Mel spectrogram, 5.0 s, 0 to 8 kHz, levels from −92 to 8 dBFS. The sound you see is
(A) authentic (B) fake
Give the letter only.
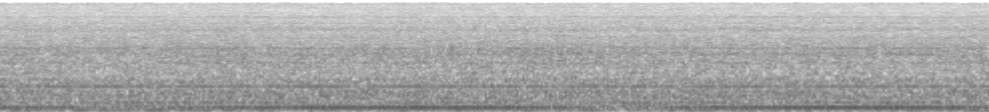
B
